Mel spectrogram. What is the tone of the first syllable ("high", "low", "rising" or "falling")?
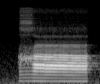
low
